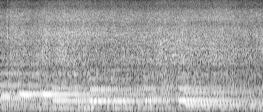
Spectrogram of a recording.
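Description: Garlic and green chilies frying in a pan, a dense continuous sizzle heard close up, steady in level with a faint tonal hum underneath, no speech.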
